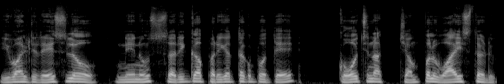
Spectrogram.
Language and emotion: Telugu, fearful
